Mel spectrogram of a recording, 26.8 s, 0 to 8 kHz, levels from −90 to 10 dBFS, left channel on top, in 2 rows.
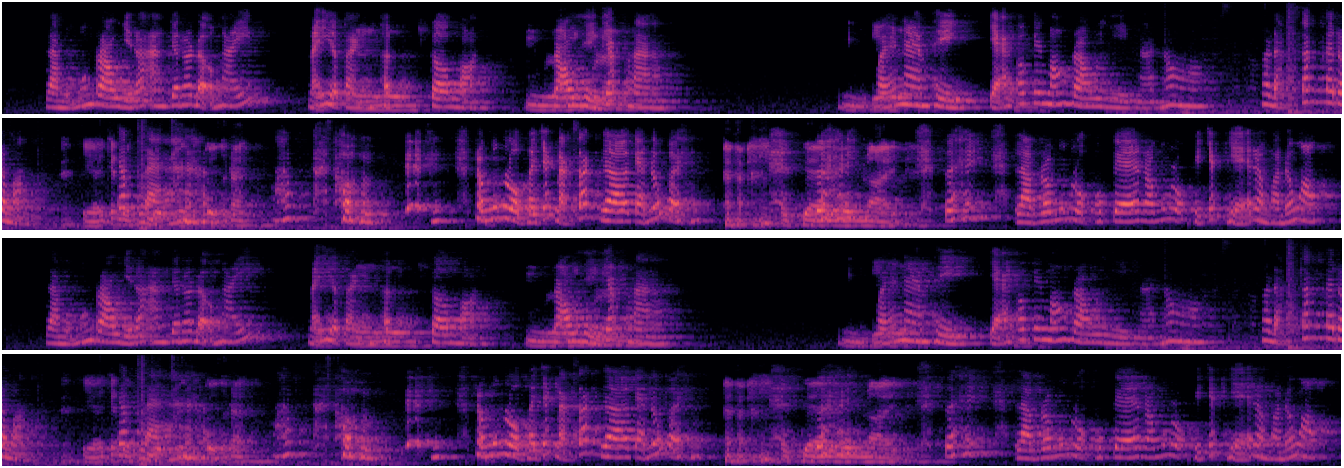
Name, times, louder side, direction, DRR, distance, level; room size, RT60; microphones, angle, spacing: voice 1, 0.4-2.5 3.1-3.9 4.3-4.8 5.5-6.6 8.7-9.6 9.9-12.1 12.6-13.7 14.5-15.5 16.1-17.2 17.4-20.4 21.1-21.3 21.5-21.9 22.5-26.5, left 3 dB, 90° left, 7 dB, 2.6 m, -33 dB
voice 2, 3.5-4.1 5.2-6.4 8.4-9.0 10.1-10.3 14.0-16.0 20.6-22.7, left 2 dB, 45° left, 7 dB, 2.6 m, -38 dB
sound 1, 11.0-17.5, equal, 5° left, 3.2 m, -55 dB
27.0 x 14.5 x 9.8 m, 0.82 s
head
